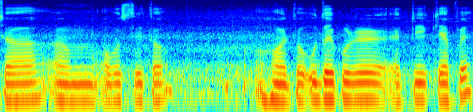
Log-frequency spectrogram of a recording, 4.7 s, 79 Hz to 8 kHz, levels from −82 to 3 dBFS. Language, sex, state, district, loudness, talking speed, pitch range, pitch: Bengali, male, Tripura, South Tripura, -17 LUFS, 100 wpm, 130-135 Hz, 130 Hz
